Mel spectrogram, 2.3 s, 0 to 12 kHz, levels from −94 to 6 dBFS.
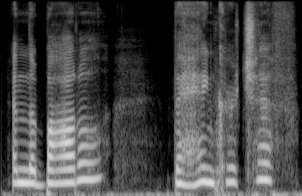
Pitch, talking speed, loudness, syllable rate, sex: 245 Hz, 105 wpm, -16 LUFS, 5.4 syllables/s, female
